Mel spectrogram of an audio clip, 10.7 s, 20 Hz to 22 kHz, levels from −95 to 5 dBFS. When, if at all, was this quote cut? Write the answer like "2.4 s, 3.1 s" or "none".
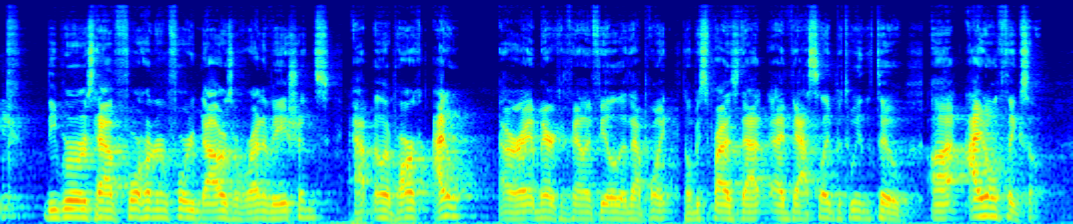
2.0 s, 3.4 s, 6.8 s, 9.2 s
